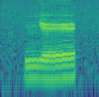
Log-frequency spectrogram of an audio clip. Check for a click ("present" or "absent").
absent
